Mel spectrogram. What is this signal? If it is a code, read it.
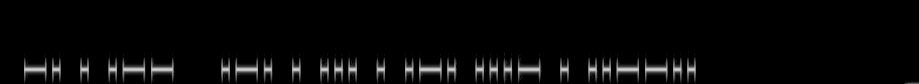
Morse code, heard as a keyed tone, about 17 wpm, 700 Hz. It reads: NEW RESERVE?
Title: Sentences from Top 1000 Words - Review Part 6 - 17wpm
